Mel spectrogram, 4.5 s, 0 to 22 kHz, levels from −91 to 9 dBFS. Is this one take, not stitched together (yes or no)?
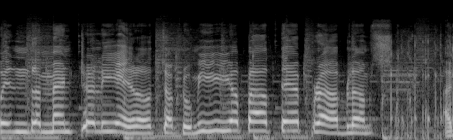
yes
